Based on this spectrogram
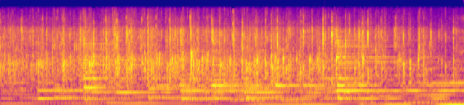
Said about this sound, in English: Come on, come on, come on, clap, come on, rejoice.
